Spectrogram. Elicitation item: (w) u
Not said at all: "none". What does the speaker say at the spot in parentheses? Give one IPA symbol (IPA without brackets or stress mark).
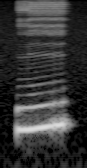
w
